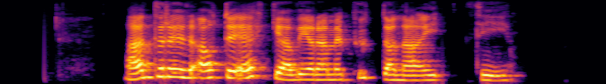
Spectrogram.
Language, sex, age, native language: Icelandic, female, 60-69, Swedish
